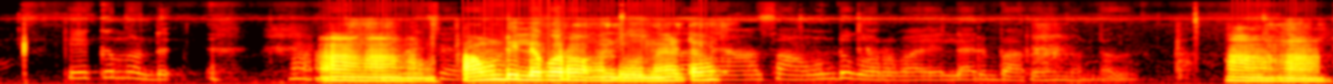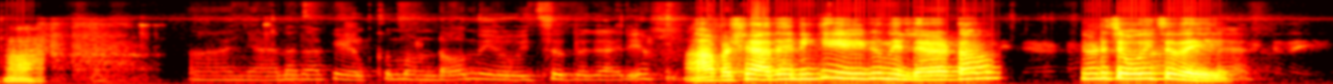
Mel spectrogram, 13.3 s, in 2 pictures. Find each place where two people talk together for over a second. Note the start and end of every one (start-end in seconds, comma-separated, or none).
1.9-3.5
